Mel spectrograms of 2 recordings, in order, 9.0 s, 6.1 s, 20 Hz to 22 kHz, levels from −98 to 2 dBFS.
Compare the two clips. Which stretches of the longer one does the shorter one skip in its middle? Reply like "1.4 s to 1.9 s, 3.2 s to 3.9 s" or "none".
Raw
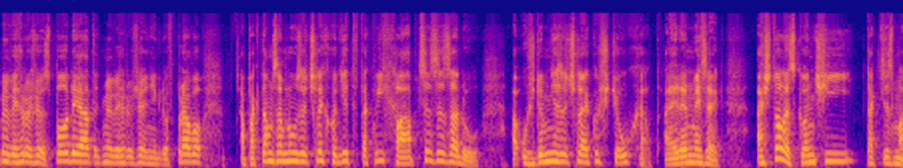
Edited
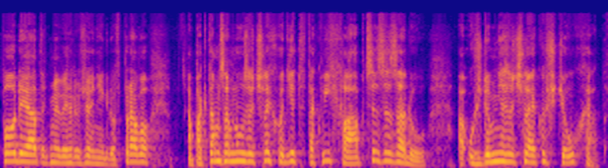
none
